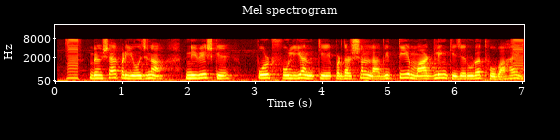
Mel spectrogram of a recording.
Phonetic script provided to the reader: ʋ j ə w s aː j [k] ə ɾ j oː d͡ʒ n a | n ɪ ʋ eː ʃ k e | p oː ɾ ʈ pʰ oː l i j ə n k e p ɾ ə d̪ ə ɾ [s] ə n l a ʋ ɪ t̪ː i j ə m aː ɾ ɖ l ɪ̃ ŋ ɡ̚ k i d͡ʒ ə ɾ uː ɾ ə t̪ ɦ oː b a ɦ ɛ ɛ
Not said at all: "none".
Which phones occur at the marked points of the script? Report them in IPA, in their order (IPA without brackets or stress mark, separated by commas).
p, ʃ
